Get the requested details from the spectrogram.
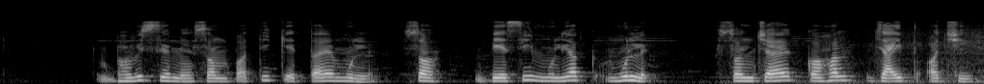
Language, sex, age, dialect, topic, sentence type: Maithili, male, 18-24, Southern/Standard, banking, statement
